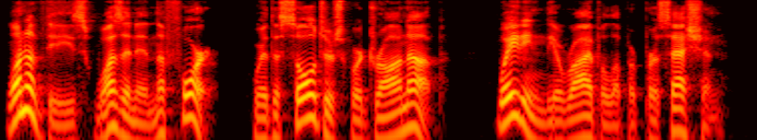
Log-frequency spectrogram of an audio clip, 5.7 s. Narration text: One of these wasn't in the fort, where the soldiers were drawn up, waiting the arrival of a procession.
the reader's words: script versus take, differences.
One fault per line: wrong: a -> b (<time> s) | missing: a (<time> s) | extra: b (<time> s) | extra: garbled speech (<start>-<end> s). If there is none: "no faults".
no faults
